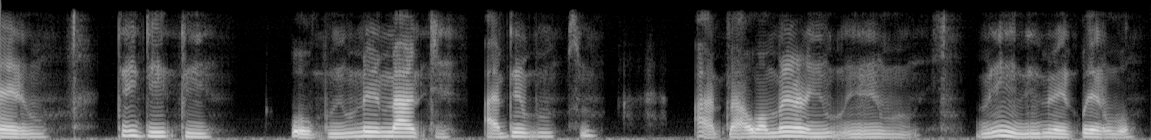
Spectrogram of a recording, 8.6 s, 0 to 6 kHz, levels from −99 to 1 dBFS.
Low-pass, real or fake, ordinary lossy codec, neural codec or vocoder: 5.4 kHz; fake; none; autoencoder, 22.05 kHz, a latent of 192 numbers a frame, VITS, trained on many speakers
